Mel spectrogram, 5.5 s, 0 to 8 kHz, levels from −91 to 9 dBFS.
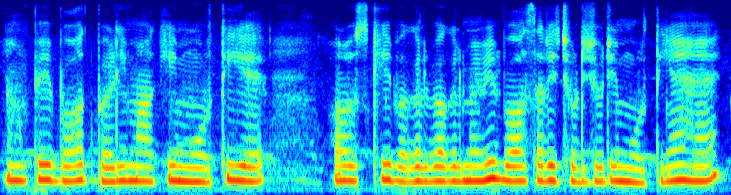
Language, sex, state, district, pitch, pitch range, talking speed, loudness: Hindi, female, Jharkhand, Deoghar, 225 Hz, 220-235 Hz, 220 wpm, -14 LUFS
